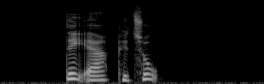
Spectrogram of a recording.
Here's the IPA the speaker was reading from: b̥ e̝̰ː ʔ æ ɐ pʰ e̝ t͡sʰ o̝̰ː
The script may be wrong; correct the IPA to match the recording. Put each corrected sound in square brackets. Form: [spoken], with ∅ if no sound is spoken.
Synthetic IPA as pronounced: [d̥] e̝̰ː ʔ æ ɐ pʰ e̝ t͡sʰ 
